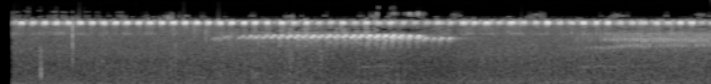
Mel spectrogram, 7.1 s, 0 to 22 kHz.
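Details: Insects calling on a full-moon night in mid-August 2011 at Nagahama, Naze, Amami Ōshima, Japan: a steady high whining tone runs throughout, and a rapid pulsed trill swells near the middle and fades, with a softer buzz toward the end.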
